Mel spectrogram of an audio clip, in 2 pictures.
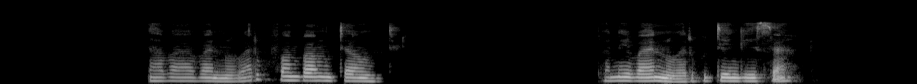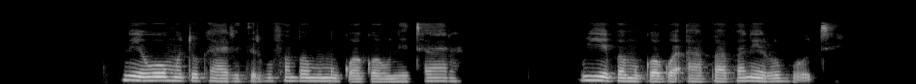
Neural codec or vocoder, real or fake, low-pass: none; real; 7.2 kHz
